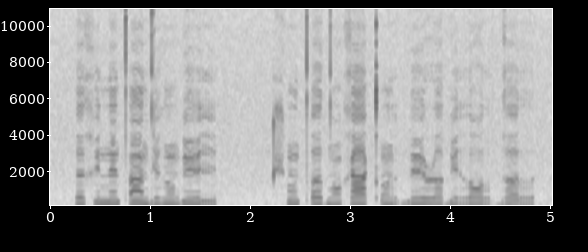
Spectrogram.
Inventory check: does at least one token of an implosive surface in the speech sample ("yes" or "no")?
yes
